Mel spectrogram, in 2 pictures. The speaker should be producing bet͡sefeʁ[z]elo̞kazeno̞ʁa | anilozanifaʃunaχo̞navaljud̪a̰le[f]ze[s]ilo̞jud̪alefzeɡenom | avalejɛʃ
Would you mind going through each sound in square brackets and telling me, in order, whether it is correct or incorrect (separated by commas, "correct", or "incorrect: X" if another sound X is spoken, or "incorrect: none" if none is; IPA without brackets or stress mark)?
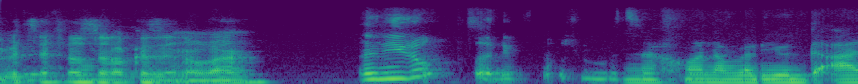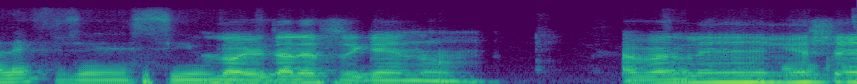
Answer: correct, correct, correct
